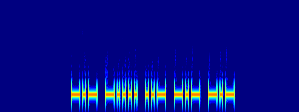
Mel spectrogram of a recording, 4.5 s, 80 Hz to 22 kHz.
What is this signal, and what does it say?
Morse code, heard as a keyed tone, about 27 wpm, 700 Hz. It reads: K6UKK
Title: USA Call Signs - 6x Character Spacing - 28wpm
